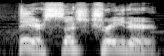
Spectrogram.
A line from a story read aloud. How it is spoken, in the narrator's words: Baxter yelled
